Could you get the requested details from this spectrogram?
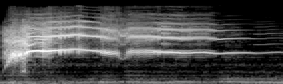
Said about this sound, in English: Eventually, she did start yelling for help, which everyone up and down the shore heard.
